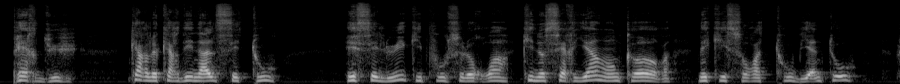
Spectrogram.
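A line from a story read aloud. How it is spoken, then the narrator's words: Murmuring queen. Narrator (French): murmura la reine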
